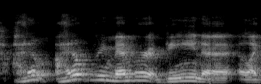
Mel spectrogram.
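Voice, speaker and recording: There is audible room echo as a man speaks over a quiet background. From Southern California. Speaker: recovery business founder; podcast guest. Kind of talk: interview. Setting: video call. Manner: halting, repetitive. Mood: reflective, candid. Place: home room. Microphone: video call.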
